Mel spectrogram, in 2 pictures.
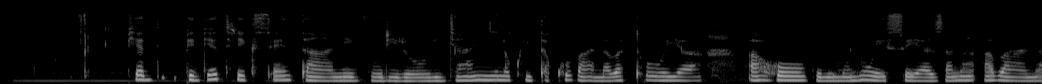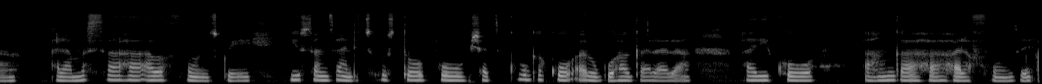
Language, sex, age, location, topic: Kinyarwanda, female, 25-35, Huye, health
